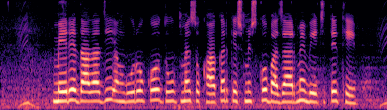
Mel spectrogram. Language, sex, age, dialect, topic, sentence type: Hindi, female, 18-24, Kanauji Braj Bhasha, agriculture, statement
